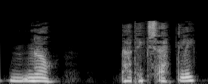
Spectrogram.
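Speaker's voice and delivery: put-on a scared girl barely answering; frightened young woman. Ginger to the hypnotist, high and frightened.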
